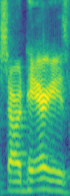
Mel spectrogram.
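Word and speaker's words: Charvarius: got uh we got sardius uh we got C Ward from the 49ers sardius yeah it's hard to pronounce but Shard Darius Ward from the 49ers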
